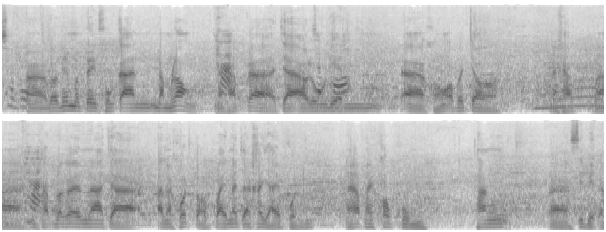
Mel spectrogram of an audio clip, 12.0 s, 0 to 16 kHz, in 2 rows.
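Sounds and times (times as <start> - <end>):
man talking: 0.2 - 12.0.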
